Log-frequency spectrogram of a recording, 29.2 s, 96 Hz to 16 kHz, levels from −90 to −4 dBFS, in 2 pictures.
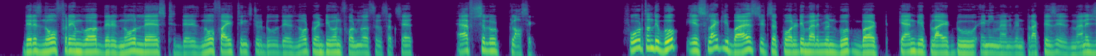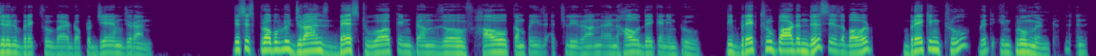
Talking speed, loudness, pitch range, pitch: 170 wpm, -24 LUFS, 120-155 Hz, 135 Hz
